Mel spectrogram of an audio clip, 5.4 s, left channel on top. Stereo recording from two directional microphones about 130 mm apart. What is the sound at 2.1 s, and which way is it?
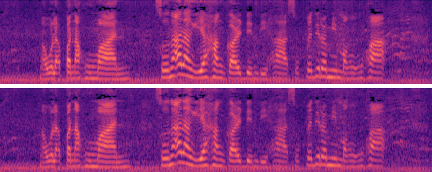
A woman's voice, 15° right (ahead or behind).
